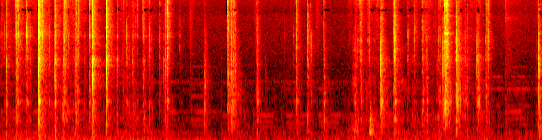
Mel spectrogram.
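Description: Small screws being driven into a plastic model frame with a precision screwdriver: an irregular run of sharp clicks and taps from the screwdriver tip and the handled plastic parts, a few of them louder.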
